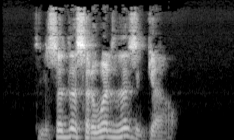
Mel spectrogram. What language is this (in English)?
Kabyle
